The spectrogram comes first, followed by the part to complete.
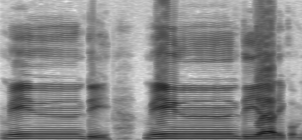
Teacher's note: huruf dal itu makhrajnya dari ujung lidah kita yang bertemu dengan perbatasan antara gigi atas dan gusinya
